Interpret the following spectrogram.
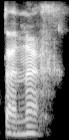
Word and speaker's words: Tanaj: Es Tanaj. ¿Por qué? Porque cuando ese es un problema del hebreo, digamos. Cuando la K de Ketubim está al final, se alarga, se prolonga y se pronuncia como J.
